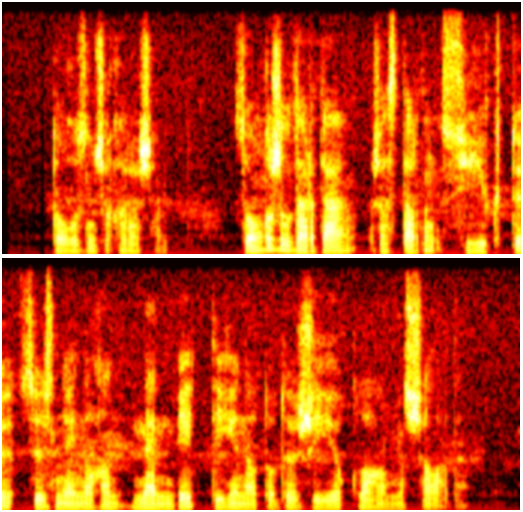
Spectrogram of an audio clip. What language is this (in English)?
Kazakh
